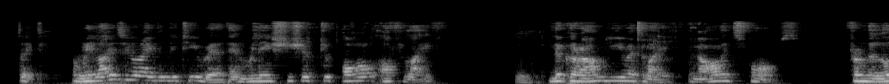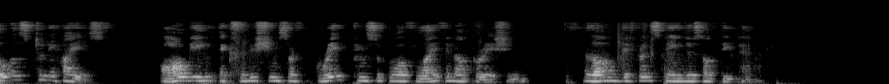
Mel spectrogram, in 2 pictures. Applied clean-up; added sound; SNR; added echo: neural mask model DeepFilterNet 3.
